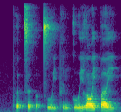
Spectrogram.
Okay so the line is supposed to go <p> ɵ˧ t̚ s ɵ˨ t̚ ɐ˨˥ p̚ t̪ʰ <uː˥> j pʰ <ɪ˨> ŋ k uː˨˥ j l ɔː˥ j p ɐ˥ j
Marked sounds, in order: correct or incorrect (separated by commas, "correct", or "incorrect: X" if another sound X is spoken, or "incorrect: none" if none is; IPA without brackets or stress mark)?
incorrect: pʰ, incorrect: uː˨˩, incorrect: ɪ˨˩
